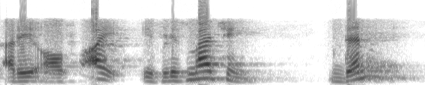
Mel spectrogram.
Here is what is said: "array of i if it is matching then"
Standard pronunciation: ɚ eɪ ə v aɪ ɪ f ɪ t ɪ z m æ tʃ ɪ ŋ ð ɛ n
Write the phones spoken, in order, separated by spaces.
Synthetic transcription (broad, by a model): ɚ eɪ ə f aɪ ɪ f ɪ t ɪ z m æ tʃ ɪ ŋ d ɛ n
